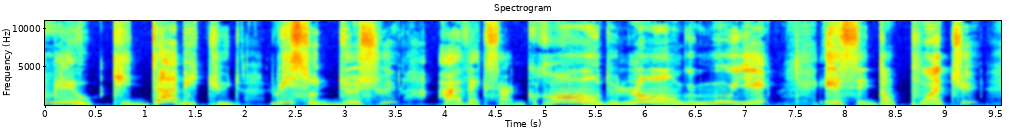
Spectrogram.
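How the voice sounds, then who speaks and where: A woman's high voice with very wide pitch swings at a very slow pace. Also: big swings in loudness. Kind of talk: children's story read-aloud.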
